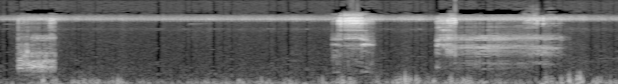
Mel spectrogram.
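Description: Spirit box sweeping radio stations: three short bursts of radio static and clipped sound fragments, the longest about a second long near the end. Crickets chirr steadily underneath.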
